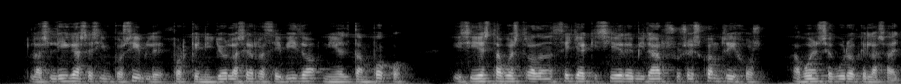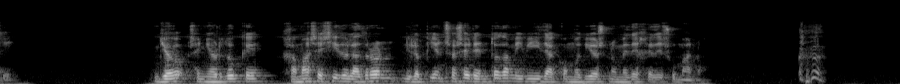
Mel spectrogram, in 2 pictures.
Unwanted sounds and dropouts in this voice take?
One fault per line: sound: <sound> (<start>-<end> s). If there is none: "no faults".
sound: cough (17.0-17.3 s)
